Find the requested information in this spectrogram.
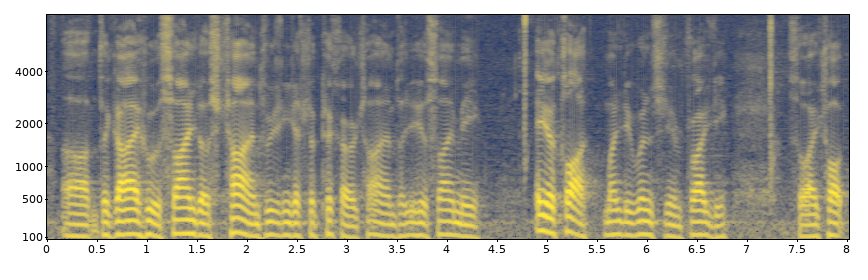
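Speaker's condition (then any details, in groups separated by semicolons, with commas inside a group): Tongue cancer surgery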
